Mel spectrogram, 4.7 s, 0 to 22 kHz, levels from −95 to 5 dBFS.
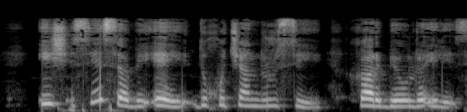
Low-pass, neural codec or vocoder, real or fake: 10.8 kHz; none; real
